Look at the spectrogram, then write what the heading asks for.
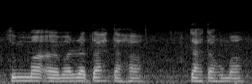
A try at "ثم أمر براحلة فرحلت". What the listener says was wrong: لفظ چھوڑ گئے آپ، نہیں پیچھے پڑے، عبارت ہی چھوڑ دی آپ نے۔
